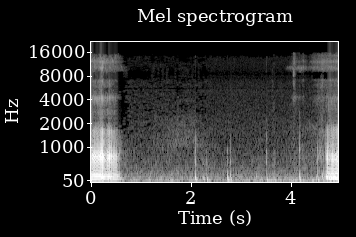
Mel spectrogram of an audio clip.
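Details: Two loud, rattling snores from a sleeping Shih Tzu dog, one at each end, with quiet breathing and faint clicks between them: loud snoring.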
